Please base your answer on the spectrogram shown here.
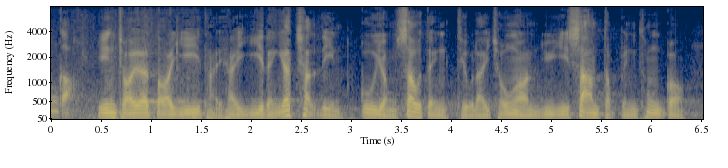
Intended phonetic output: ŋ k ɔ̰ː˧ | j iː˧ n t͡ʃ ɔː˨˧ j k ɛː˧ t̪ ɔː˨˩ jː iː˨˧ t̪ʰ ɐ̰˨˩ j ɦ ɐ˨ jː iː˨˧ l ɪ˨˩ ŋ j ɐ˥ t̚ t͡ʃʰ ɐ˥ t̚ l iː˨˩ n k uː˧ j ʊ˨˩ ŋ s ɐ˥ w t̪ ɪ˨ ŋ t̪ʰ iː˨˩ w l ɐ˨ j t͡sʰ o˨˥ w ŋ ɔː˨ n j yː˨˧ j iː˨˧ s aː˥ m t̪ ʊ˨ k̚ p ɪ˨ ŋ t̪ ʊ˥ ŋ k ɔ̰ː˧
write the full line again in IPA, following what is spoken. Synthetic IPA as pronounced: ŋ k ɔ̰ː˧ | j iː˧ n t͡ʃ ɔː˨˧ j k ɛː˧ t̪ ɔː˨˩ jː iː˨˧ t̪ʰ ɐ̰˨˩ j ɦ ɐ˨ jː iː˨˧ l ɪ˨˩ ŋ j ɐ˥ t̚ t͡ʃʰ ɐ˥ t̚ l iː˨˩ n k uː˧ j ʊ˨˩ ŋ s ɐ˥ w t̪ ɪ˨ ŋ t̪ʰ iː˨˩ w l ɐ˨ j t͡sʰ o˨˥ w ŋ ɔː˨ n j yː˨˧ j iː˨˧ s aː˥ m t̪ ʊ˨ k̚ p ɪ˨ ŋ t̪ʰ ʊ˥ ŋ k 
